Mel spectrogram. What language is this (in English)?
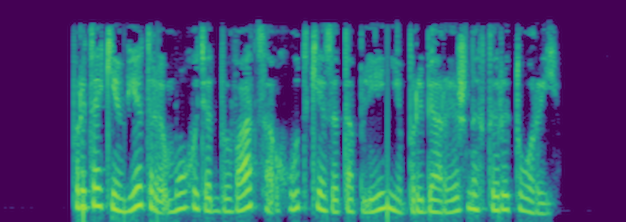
Belarusian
